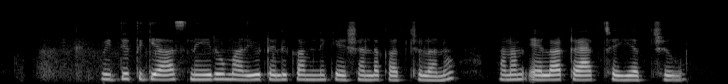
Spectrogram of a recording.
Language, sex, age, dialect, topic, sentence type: Telugu, male, 31-35, Telangana, banking, question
